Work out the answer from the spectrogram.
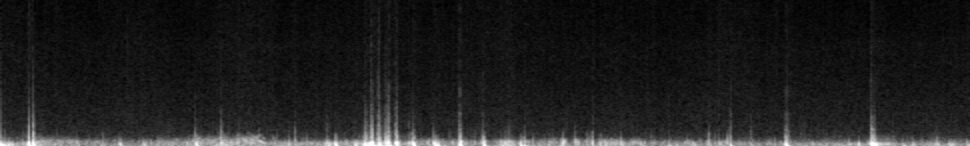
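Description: Frequent gurgles, clicks and rumbles through a stethoscope on the belly: normal but very active bowel sounds.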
